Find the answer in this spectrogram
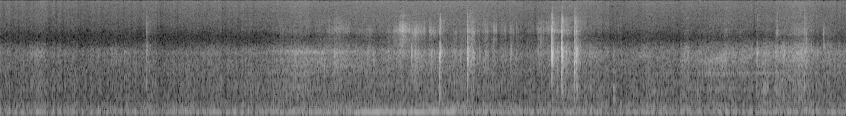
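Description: Gloved hands rummaging through damp compost in an aluminium foil pan: soft rustling with a few short, sharp crackles, bunched about four to six seconds in, over a low steady hum.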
